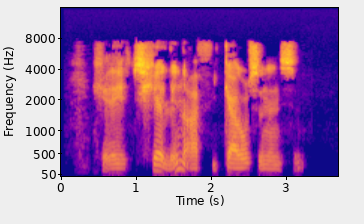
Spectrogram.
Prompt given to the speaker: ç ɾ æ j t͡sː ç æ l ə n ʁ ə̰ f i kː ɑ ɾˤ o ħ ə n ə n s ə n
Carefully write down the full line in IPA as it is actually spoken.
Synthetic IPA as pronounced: ç ɾ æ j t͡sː ç æ l ə n ʁ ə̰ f i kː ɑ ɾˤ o s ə n ə n s ə n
